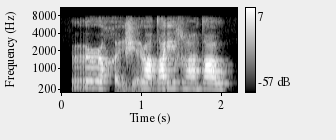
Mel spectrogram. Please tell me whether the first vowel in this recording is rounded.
no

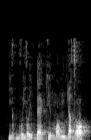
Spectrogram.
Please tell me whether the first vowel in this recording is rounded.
yes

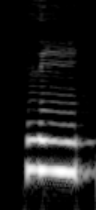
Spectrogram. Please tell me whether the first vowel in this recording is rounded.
no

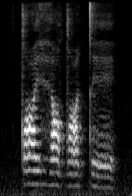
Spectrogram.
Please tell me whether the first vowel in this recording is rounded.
no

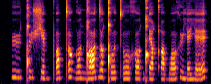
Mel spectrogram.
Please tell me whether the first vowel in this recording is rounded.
yes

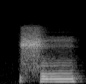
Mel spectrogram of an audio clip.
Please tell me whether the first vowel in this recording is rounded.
no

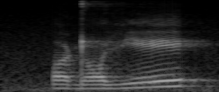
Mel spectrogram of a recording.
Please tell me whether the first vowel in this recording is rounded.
yes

